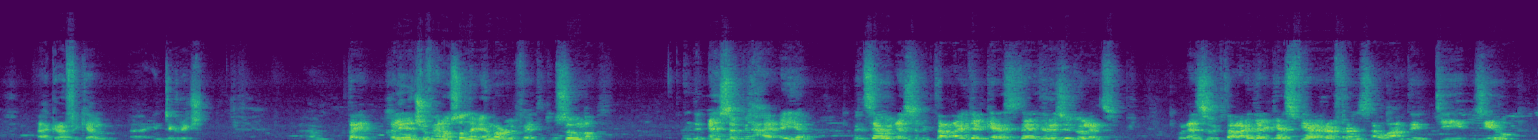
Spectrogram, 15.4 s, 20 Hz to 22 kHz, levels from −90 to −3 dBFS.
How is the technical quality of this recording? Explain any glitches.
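The technical quality is compromised by a speech-tuned processor working on non-speech material.

Noise suppressor applied to music or sounds, throughout: sustained tones and tails are treated as noise, so the level swings by about 15 dB and the sound pumps and thins.

Sound cut by the noise suppressor, at 0.00–0.39, 1.07–3.86, 5.39–6.87, 8.14–8.56, 11.16–11.81 and 14.28–15.38 s: held or decaying sound is pulled down by up to about 17 dB (about 12 dB at 8.14 s), so it sinks or cuts short.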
